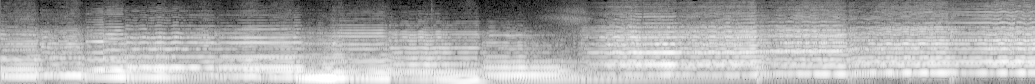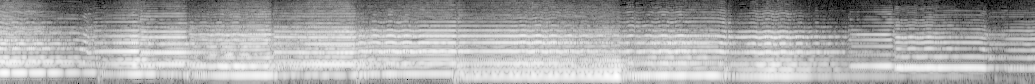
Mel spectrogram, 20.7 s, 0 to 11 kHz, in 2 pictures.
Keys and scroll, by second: 1.2 ctrl+Return, 3.2-4.8 typing, 4.4 ctrl+Return, 5.6 ctrl+t, 8.2 Return, 8.4 v, 8.7 shift+Left, 10.0 shift+Right, 12.0 t, 12.9 -, 13.4 ctrl+Return, 13.8 v, 14.5 shift+Right, 16.7 shift+Left, 17.7 shift+Down, 17.9 shift+Left, 18.4 shift+Right, 20.0 shift+Left, 20.5 space.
